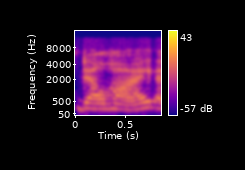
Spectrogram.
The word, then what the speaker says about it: Delhi: He's only in Delhi, which for people who are not from upstate New York is pronounced Delhi.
